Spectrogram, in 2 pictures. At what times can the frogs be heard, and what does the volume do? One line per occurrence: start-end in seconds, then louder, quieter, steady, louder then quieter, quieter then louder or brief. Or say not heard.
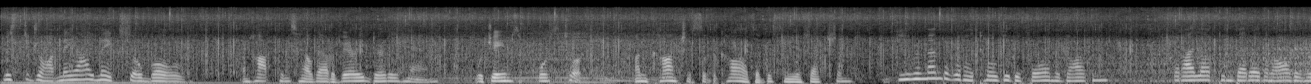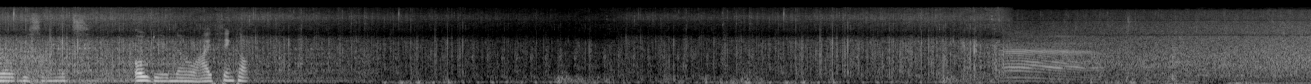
not heard.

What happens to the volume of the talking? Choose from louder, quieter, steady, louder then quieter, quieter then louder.
steady.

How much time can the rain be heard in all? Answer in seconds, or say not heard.
26 s.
